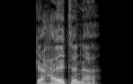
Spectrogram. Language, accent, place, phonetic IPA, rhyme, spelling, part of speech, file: German, Germany, Berlin, [ɡəˈhaltənɐ], -altənɐ, gehaltener, adjective, De-gehaltener.ogg
- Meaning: inflection of gehalten: 1. strong/mixed nominative masculine singular 2. strong genitive/dative feminine singular 3. strong genitive plural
